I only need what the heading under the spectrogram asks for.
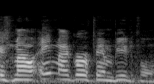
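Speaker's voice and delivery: ordinary delivery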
